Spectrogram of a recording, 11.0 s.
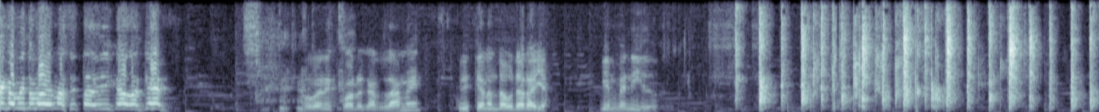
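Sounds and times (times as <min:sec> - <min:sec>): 
speech: 0:00.0 - 0:01.8, 0:02.4 - 0:06.7
laughter: 0:02.6 - 0:03.4
applause: 0:07.3 - 0:10.9.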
